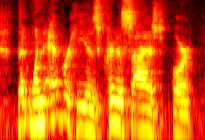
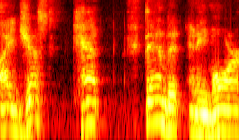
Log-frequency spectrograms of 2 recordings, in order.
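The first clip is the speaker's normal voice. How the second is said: normal talking voice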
